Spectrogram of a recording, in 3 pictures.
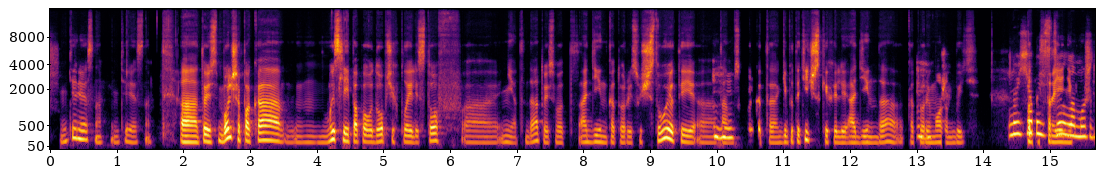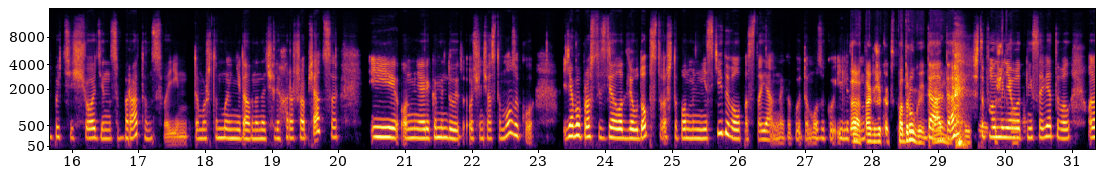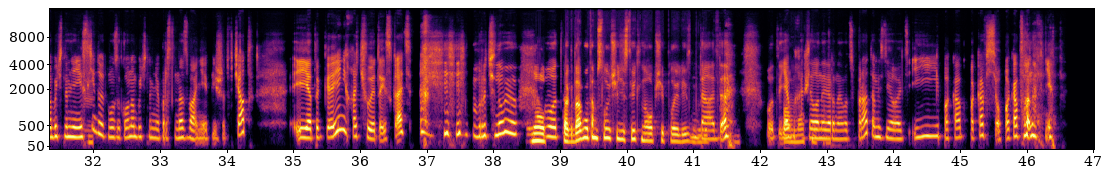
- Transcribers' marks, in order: tapping; chuckle; chuckle; chuckle; laughing while speaking: "пока планов нет"
- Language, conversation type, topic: Russian, podcast, Почему ваш любимый плейлист, который вы ведёте вместе с друзьями, для вас особенный?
